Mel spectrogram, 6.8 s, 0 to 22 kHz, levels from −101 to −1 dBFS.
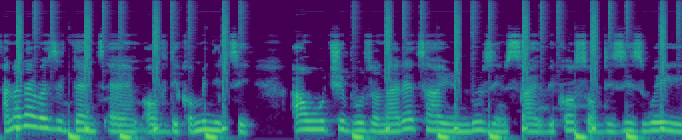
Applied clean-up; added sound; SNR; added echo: none; Drum kit; 2 dB; none.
